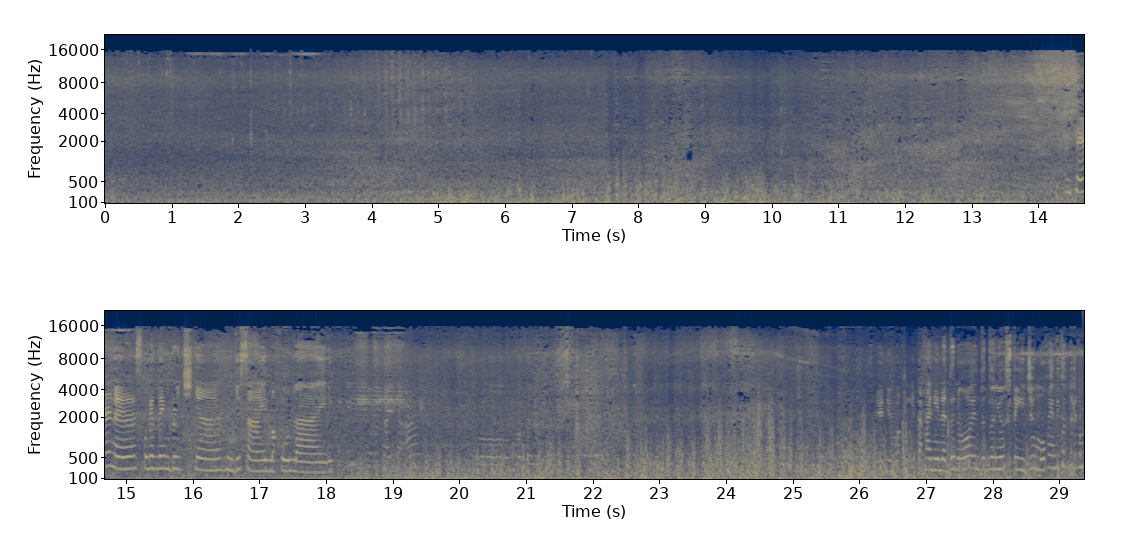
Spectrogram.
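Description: A car engine hums and tyres rumble on the road.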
